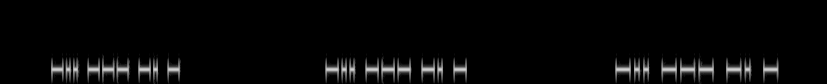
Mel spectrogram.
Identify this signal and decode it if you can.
Morse code, heard as a keyed tone, about 32 wpm, 700 Hz. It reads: DONT DONT DONT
